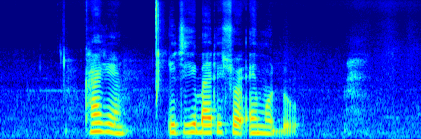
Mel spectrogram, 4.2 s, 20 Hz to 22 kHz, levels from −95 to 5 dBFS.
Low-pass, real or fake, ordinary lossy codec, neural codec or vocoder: none; fake; none; codec, 44.1 kHz, 7.8 kbps, Pupu-Codec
